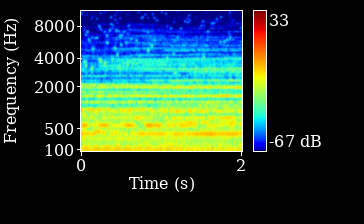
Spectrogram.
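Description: Background music with sustained notes, laid over the footage.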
